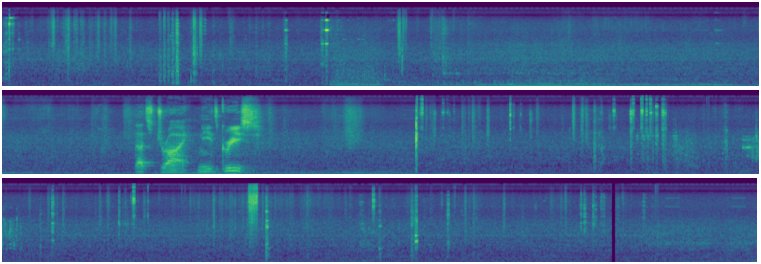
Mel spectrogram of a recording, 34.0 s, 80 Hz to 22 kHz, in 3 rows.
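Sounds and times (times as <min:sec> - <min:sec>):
tools clicking and knocking: 0:17.6 - 0:18.2.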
